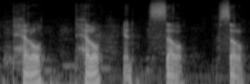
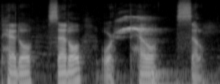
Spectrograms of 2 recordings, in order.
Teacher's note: make those D's even a little bit softer with the fast D sounds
